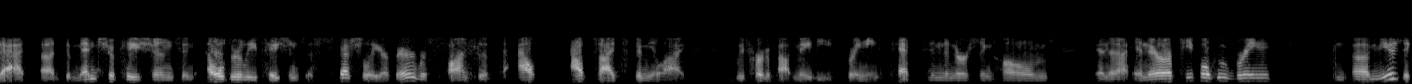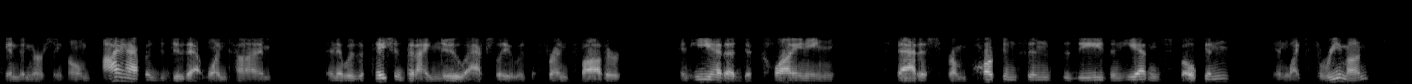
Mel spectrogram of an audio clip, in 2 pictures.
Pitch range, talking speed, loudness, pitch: 95-135 Hz, 160 wpm, -30 LUFS, 110 Hz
